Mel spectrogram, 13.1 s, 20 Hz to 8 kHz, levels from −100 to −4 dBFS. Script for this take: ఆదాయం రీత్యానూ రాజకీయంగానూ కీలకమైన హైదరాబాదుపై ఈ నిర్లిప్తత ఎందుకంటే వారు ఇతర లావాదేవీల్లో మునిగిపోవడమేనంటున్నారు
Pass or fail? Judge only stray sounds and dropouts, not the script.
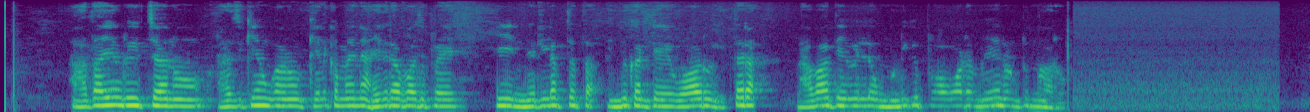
pass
